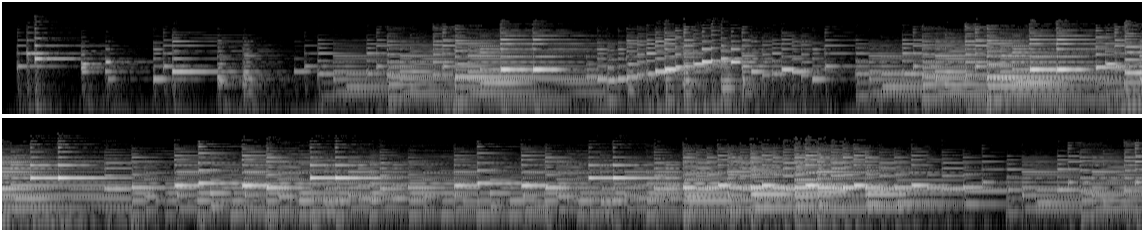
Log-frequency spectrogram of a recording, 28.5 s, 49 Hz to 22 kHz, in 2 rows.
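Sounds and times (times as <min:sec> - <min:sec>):
scherzo played by a female concert pianist: 0:00.0 - 0:28.4.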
